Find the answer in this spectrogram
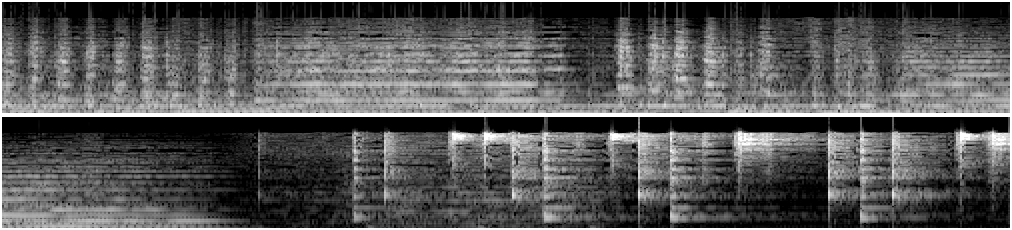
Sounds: Music, Music of Bollywood

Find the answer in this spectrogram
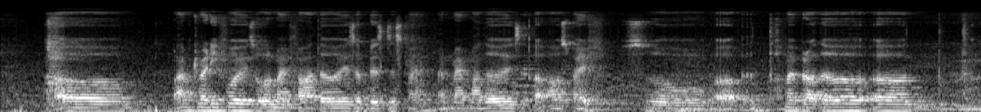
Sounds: Male speech, Speech, Narration

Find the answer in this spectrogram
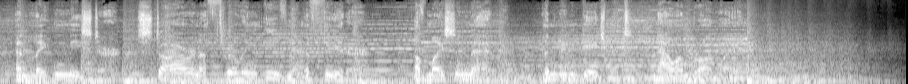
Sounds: Speech, Music

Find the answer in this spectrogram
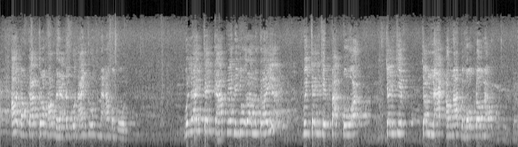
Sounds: Speech

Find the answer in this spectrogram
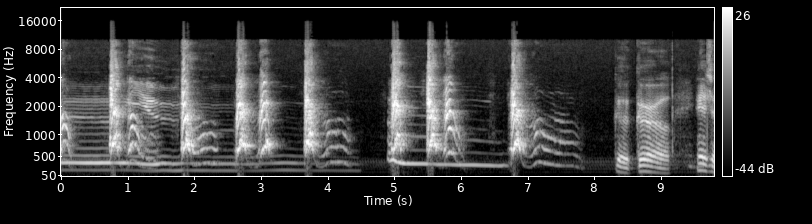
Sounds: Speech

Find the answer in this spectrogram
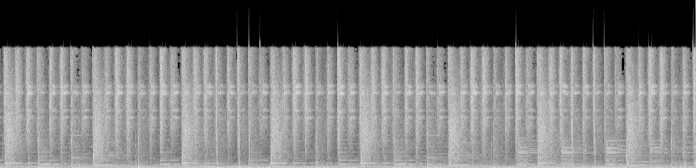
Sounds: Music

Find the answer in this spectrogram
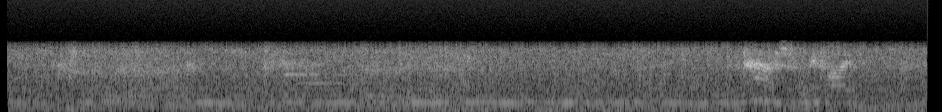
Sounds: Speech

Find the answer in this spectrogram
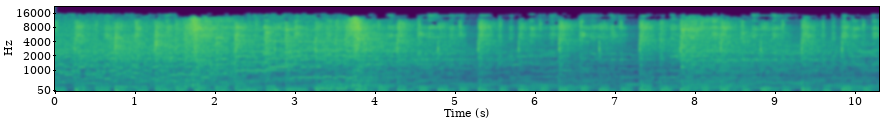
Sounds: Music

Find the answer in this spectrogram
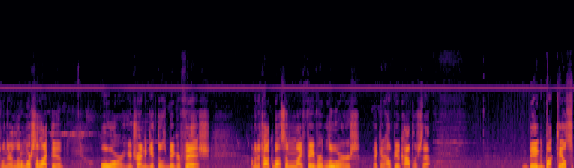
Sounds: Speech

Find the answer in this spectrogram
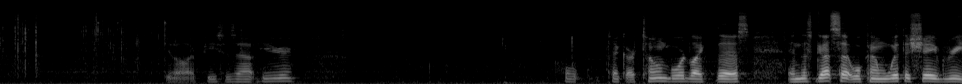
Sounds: Speech

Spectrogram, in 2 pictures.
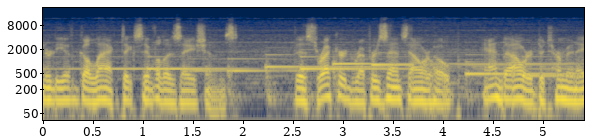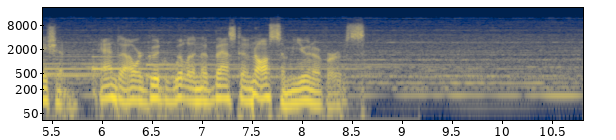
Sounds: Speech, Music

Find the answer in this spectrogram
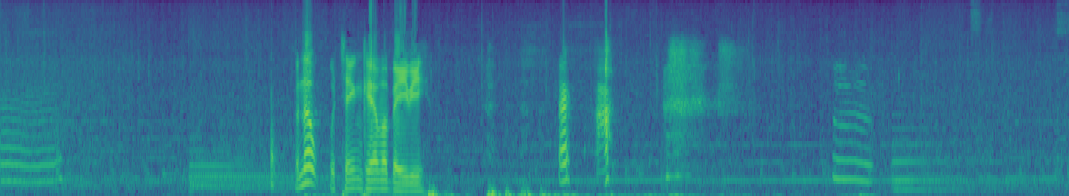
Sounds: Rain, Rain on surface

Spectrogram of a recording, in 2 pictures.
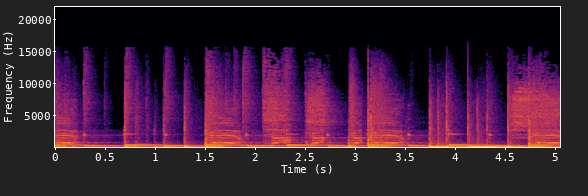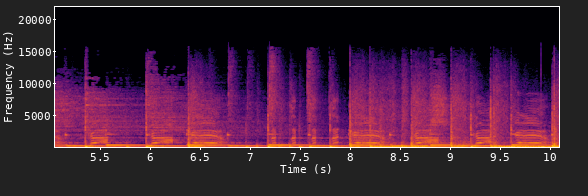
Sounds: Bass drum, Drum, Drum kit, Snare drum, Rimshot, Percussion

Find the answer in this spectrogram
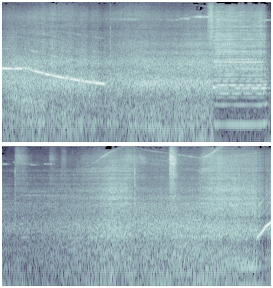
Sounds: fire truck (siren), Siren, Emergency vehicle

